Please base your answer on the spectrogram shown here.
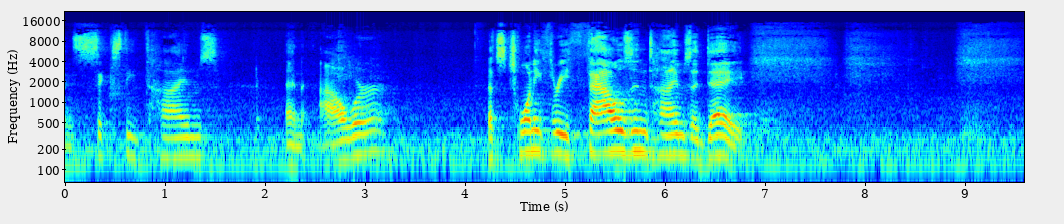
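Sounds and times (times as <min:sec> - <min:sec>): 
speech: 0:00.1 - 0:03.4, 0:04.2 - 0:07.1
person breathing in: 0:06.9 - 0:09.5.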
